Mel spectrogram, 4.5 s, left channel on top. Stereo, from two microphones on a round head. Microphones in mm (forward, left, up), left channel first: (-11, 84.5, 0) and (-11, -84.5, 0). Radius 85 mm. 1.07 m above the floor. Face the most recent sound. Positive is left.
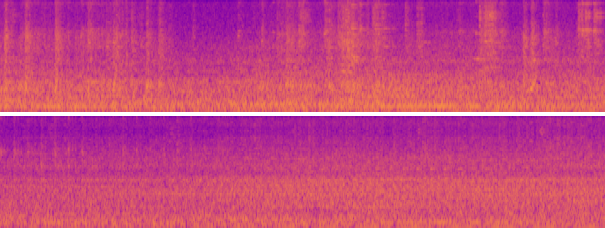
No sound to turn to.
